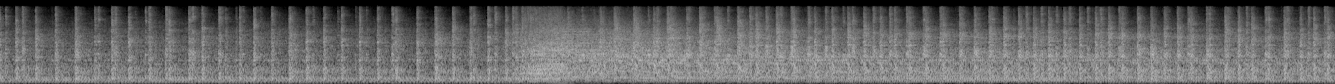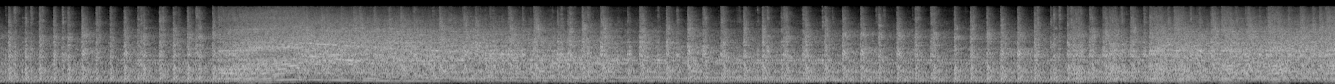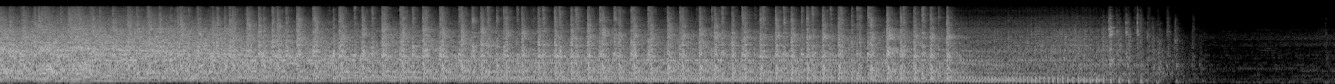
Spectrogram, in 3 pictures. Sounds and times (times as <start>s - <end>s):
Engine: 0.0s - 40.0s.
